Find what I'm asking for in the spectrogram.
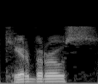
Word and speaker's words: Cerberus: I guess the best ancient Greek pronunciation would be Kerberos, or something close.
